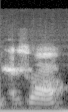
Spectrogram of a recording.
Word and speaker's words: Chisholm: I know Dylan Sandberg and Declan Chisholm? Is that how you say his name? – Chisholm.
